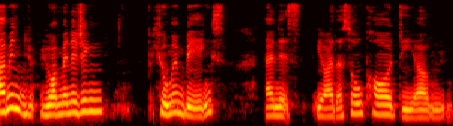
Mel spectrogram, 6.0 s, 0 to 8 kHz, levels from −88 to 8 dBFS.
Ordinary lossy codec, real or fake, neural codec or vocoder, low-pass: none; real; none; 7.2 kHz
